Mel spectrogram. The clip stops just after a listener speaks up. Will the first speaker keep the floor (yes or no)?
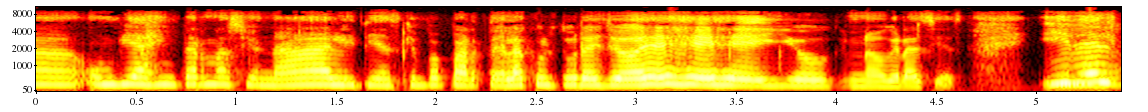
yes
